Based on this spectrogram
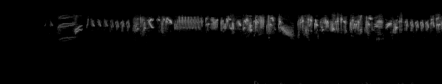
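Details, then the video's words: European serin delivering cante campero, a field-style song for tutoring: a sustained, very high, rapid jingling and fizzing warble that starts with a few thin notes and continues without a break. "𝗩𝗘𝗥𝗗𝗘𝗖𝗜𝗟𝗟𝗢 𝗖𝗔𝗡𝗧𝗔𝗡𝗗𝗢 𝗖𝗔𝗠𝗣𝗘𝗥𝗢"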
